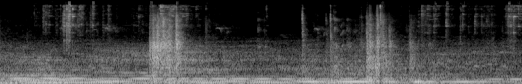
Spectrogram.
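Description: A bunch of house keys jangles close by in a couple of bright metallic flurries over a steady background of outdoor noise, with no one talking.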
